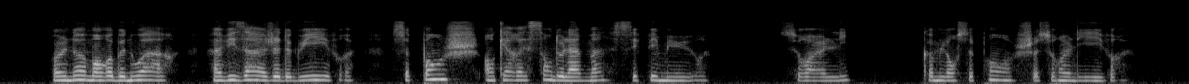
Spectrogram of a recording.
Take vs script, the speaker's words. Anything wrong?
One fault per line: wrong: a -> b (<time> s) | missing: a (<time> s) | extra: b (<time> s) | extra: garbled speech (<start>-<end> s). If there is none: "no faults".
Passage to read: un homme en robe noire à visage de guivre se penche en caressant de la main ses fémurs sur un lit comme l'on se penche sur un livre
no faults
